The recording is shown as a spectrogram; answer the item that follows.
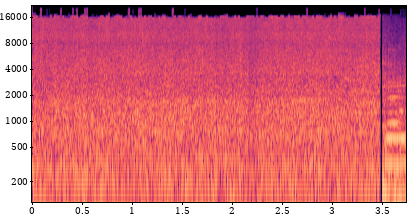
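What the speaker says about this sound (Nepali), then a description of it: "पानी झर्दैछ" Heavy rain mixed with hail pours down during a March visit to Shillong, a dense, steady, loud roar of falling water that cuts off abruptly near the end, where a brief tonal sound appears.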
